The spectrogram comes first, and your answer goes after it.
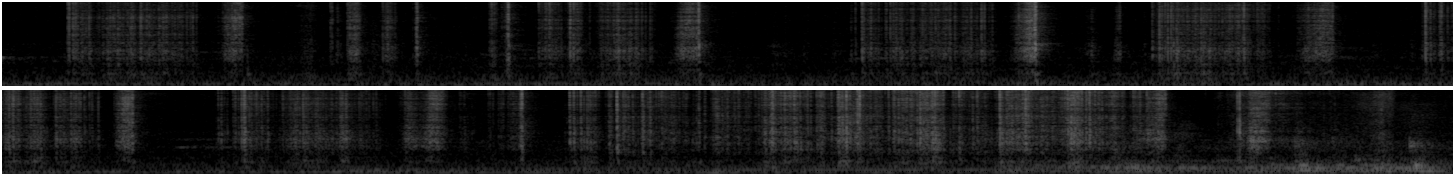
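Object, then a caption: Styrofoam block poked by a pencil tip. A sharp blue wooden pencil repeatedly pokes and taps into a white, solid styrofoam block with a beaded texture. The result is an irregular series of short, bright, scratchy squeaks and crunches with almost no ring, sitting over a low, quiet background.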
